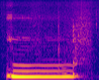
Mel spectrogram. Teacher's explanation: our tongue is just behind our teeth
